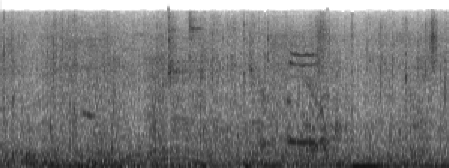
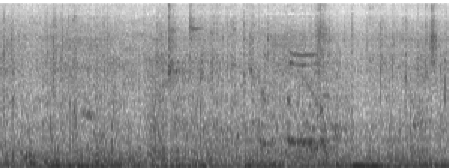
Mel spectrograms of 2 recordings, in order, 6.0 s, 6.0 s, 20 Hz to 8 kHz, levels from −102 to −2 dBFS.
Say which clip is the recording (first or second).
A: first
